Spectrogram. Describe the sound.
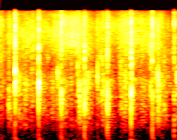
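Audience applause thanking a panel at the close of a policy event: steady, rapid clapping that keeps an even rhythm throughout.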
